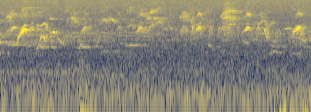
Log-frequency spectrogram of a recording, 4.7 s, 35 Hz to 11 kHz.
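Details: Several lorikeets captured in 360 VR give short, rasping squawks in quick succession, scattered across the recording over a constant low hum.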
